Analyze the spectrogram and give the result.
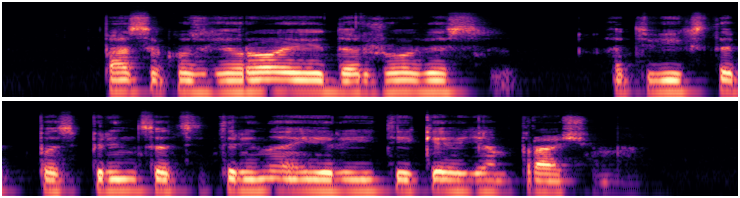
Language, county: Lithuanian, Vilnius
